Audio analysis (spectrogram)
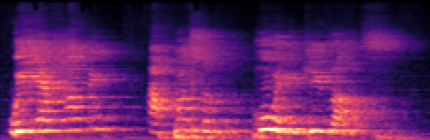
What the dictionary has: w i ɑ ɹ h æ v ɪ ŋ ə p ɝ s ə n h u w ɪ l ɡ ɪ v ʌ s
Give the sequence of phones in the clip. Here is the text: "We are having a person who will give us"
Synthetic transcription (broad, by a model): w i ɑ ɹ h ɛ p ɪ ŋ ə p ɝ s ə n h u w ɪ n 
